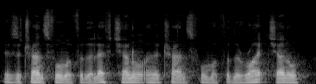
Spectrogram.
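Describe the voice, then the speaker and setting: Congested from a lingering cold, this middle-aged Briton sounds thick and croaky as he moves fast through a scripted review. His tone stays steady, low and mellow, with the occasional self-deprecating dry aside.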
